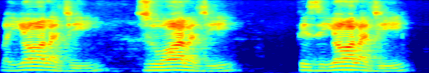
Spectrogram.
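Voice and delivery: "biology", "zoology", "physiology" stressed on the OL syllable; bi-OL-ogy, zo-OL-ogy, physi-OL-ogy, the third-last syllable stressed; antepenultimate stress. Shown as a demonstration. Teacher modelling word stress, "biology", "zoology", "physiology" stressed on OL. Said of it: "on the antepenultimate syllable".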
